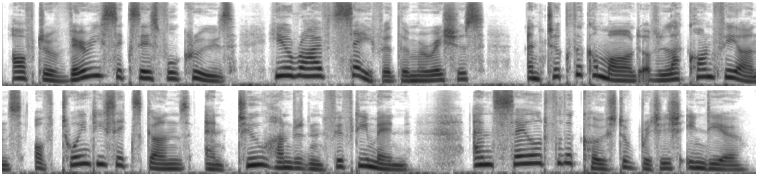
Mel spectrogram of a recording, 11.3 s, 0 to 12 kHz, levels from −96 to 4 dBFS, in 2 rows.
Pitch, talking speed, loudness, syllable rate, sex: 205 Hz, 190 wpm, -17 LUFS, 5.5 syllables/s, female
